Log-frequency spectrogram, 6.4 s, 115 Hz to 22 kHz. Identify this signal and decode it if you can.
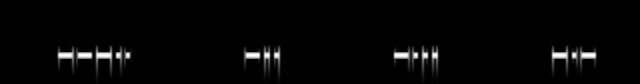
Morse code, heard as a keyed tone, about 25 wpm, spaced as for 7 wpm, 700 Hz. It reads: 8DBK
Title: USA Call Signs - 5 Characters - 8x Character Spacing - 25wpm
